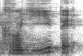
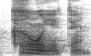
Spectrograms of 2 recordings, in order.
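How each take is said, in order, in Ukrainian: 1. Наголос на другому складі. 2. Наголос на першому складі. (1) "неправильний наголос стоїть у слові не кроїти" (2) "а кроїти. Наголос на перший склад"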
